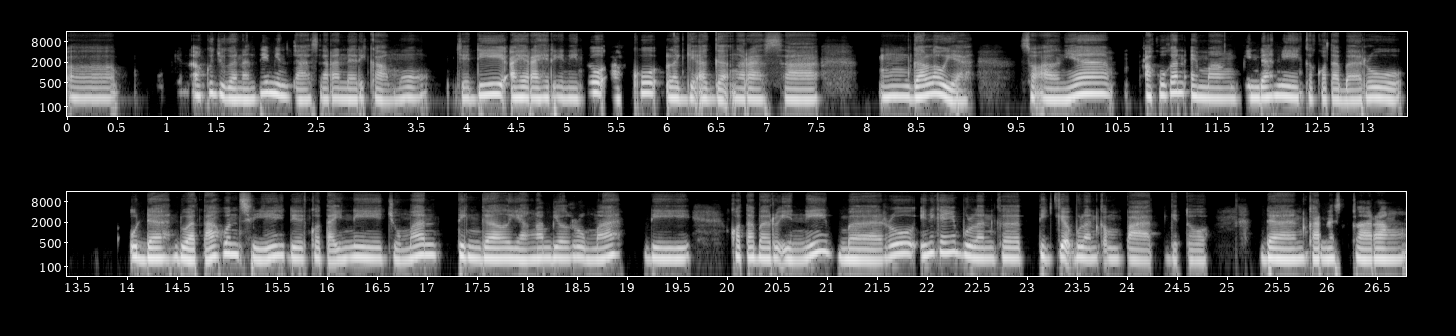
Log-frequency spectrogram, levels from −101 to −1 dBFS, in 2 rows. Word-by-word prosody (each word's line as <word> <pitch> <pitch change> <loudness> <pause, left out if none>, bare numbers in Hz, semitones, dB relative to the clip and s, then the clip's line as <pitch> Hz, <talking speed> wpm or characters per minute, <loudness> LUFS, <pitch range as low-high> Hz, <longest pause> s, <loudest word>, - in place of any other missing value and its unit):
eee, 180 -2 -4 0.8
aku 215 +3 -2
juga 185 -6 +2
nanti 175 +9 0
minta 200 -8 +1
saran 175 -1 -4
dari 170 0 -1
kamu. 175 +5 -4 0.3
Jadi, 220 +6 +2
akhir-akhir 190 -1 +2
ini 180 -2 -3
tuh, 260 0 +2
aku 255 +8 -2
lagi 185 0 +1
agak 170 -2 -1
ngerasa, 170 -1 -2 0.6
mmm, 205 0 +2
galau 225 +4 +5
ya. 150 -3 0 0.5
Soalnya 230 +9 +3 0.4
aku 215 +2 +1
kan 260 0 +4
emang 180 -3 0
pindah 190 +1 +2
nih 200 -3 +3
ke - - -4
kota 170 -1 -3
baru, 165 +2 0 0.7
udah 180 -1 +3
2 180 -3 +5
tahun 205 +9 +2
sih 185 +5 +1
di 180 -2 +1
kota 180 -7 -4
ini. 185 +1 +1
Cuman 195 +7 0 0.2
tinggal 180 -3 +3
yang 170 0 +1
ngambil 180 0 0
rumah 190 +4 0 0.2
di 175 0 0 0.4
kota 190 -1 0
baru 180 -1 +1
ini 185 - +1
baru 170 +7 +1
ini 225 +4 +3
kayaknya 265 0 +1
bulan 190 -5 +2
ke-3 180 +1 -1
bulan 185 -2 +1
ke-4 170 -3 -5
gitu 155 -2 -8 0.6
dan 175 -1 +3
karena 175 -1 +1
sekarang 170 -1 +1
180 Hz, 125 wpm, -21 LUFS, 170-200 Hz, 0.8 s, galau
